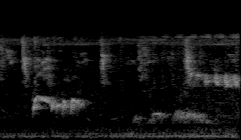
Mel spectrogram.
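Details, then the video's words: Two caged Sumatran red junglefowl crowing back and forth, cagemates that never fight. A first bird's short, level crow is answered a moment later by a lower, drawn-out crow. Scattered high bird chirps and low hum behind. "Ayam Hutan Merah kokok bersahut-sahutan"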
